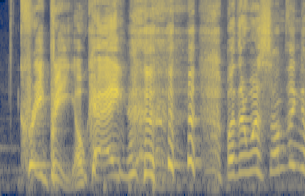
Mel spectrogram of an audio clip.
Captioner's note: laugh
